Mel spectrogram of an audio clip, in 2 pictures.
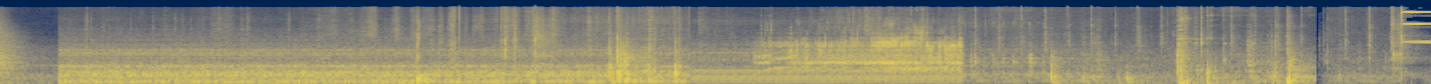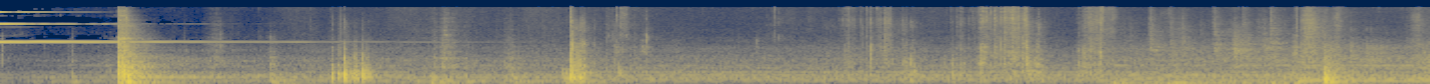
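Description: A Keurig coffee maker brewing with a steady machine hum that changes pitch about seven seconds in and stops near ten seconds. Then scattered clicks and knocks, and about halfway a toaster oven's timer dial rings its bell once, the ring fading over a few seconds.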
